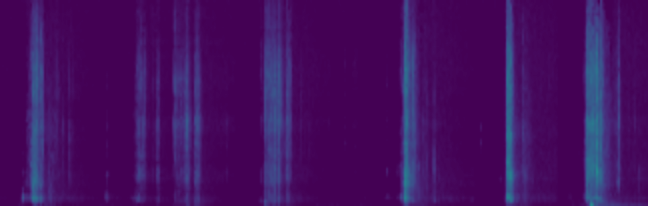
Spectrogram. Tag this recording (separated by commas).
mastication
